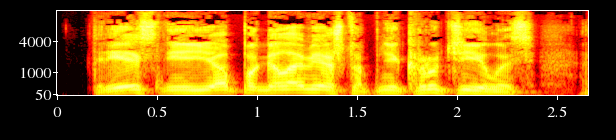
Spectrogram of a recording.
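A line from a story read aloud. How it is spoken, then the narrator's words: Bark. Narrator (Russian): рявкнул тот, который держал Санька на ноже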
